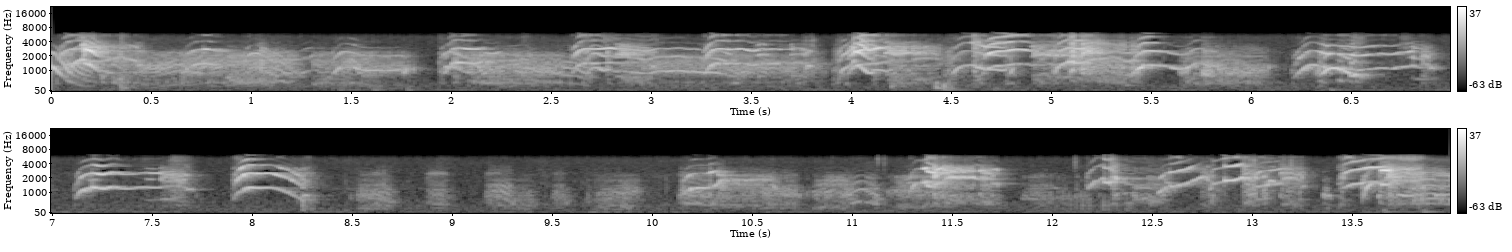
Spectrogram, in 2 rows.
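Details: Four-day-old Border Collie pups, a noisy litter on Super Sunday 2012, keep up a chorus of thin rising-and-falling squeaks and whimpers, dense at first, thinning to scattered cries midway, then building again.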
